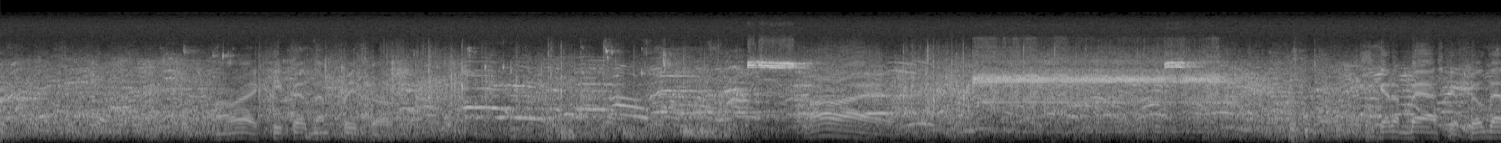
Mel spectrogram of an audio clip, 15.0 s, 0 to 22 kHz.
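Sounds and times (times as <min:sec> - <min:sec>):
referee's whistle blast: 0:07.4 - 0:08.1, 0:09.7 - 0:12.4
people shouting: 0:09.7 - 0:12.9.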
